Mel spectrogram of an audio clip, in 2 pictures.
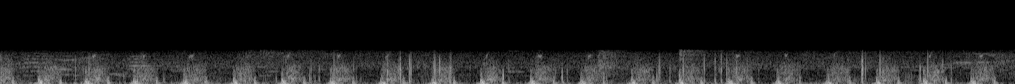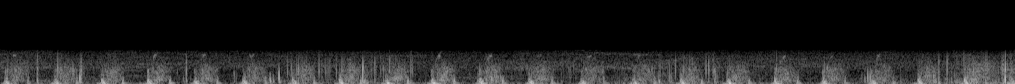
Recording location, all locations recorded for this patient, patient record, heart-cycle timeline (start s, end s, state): mitral valve (MV)
aortic valve (AV)+pulmonary valve (PV)+tricuspid valve (TV)+mitral valve (MV)
#Age: Adolescent
#Sex: Female
#Height: 141.0 cm
#Weight: 34.4 kg
#Pregnancy status: False
#Murmur: Present
#Murmur locations: mitral valve (MV)+tricuspid valve (TV)
#Most audible location: mitral valve (MV)
#Systolic murmur timing: Holosystolic
#Systolic murmur shape: Decrescendo
#Systolic murmur grading: I/VI
#Systolic murmur pitch: Medium
#Systolic murmur quality: Blowing
#Diastolic murmur timing: nan
#Diastolic murmur shape: nan
#Diastolic murmur grading: nan
#Diastolic murmur pitch: nan
#Diastolic murmur quality: nan
#Outcome: Abnormal
#Campaign: 2015 screening campaign
0.00	0.16	unannotated
0.16	0.34	diastole
0.34	0.47	S1
0.47	0.56	systole
0.56	0.66	S2
0.66	0.84	diastole
0.84	0.96	S1
0.96	1.06	systole
1.06	1.14	S2
1.14	1.30	diastole
1.30	1.44	S1
1.44	1.54	systole
1.54	1.64	S2
1.64	1.82	diastole
1.82	1.94	S1
1.94	2.02	systole
2.02	2.12	S2
2.12	2.30	diastole
2.30	2.46	S1
2.46	2.54	systole
2.54	2.62	S2
2.62	2.80	diastole
2.80	2.92	S1
2.92	3.02	systole
3.02	3.10	S2
3.10	3.28	diastole
3.28	3.40	S1
3.40	3.50	systole
3.50	3.60	S2
3.60	3.78	diastole
3.78	3.89	S1
3.89	4.01	systole
4.01	4.08	S2
4.08	4.29	diastole
4.29	4.41	S1
4.41	4.50	systole
4.50	4.62	S2
4.62	4.78	diastole
4.78	4.90	S1
4.90	5.00	systole
5.00	5.10	S2
5.10	5.28	diastole
5.28	5.42	S1
5.42	5.50	systole
5.50	5.60	S2
5.60	5.80	diastole
5.80	5.92	S1
5.92	6.02	systole
6.02	6.10	S2
6.10	6.28	diastole
6.28	6.40	S1
6.40	6.50	systole
6.50	6.58	S2
6.58	6.76	diastole
6.76	6.88	S1
6.88	6.98	systole
6.98	7.08	S2
7.08	7.28	diastole
7.28	7.38	S1
7.38	7.48	systole
7.48	7.56	S2
7.56	7.74	diastole
7.74	7.86	S1
7.86	7.98	systole
7.98	8.04	S2
8.04	8.26	diastole
8.26	8.36	S1
8.36	8.46	systole
8.46	8.56	S2
8.56	8.74	diastole
8.74	8.85	S1
8.85	8.95	systole
8.95	9.06	S2
9.06	9.22	diastole
9.22	9.32	S1
9.32	9.44	systole
9.44	9.52	S2
9.52	9.70	diastole
9.70	9.82	S1
9.82	9.92	systole
9.92	10.02	S2
10.02	10.20	diastole
10.20	10.32	S1
10.32	10.42	systole
10.42	10.50	S2
10.50	10.68	diastole
10.68	10.84	S1
10.84	10.92	systole
10.92	11.00	S2
11.00	11.14	diastole
11.14	11.28	S1
11.28	11.36	systole
11.36	11.44	S2
11.44	11.61	diastole
11.61	11.71	S1
11.71	11.83	systole
11.83	11.92	S2
11.92	12.08	diastole
12.08	12.20	S1
12.20	12.30	systole
12.30	12.38	S2
12.38	12.56	diastole
12.56	12.68	S1
12.68	12.78	systole
12.78	12.90	S2
12.90	13.06	diastole
13.06	13.18	S1
13.18	13.26	systole
13.26	13.36	S2
13.36	13.52	diastole
13.52	13.64	S1
13.64	13.74	systole
13.74	13.86	S2
13.86	14.00	diastole
14.00	14.11	S1
14.11	14.20	systole
14.20	14.30	S2
14.30	14.46	diastole
14.46	14.55	S1
14.55	14.66	systole
14.66	14.76	S2
14.76	14.92	diastole
14.92	15.06	S1
15.06	15.12	systole
15.12	15.24	S2
15.24	15.42	diastole
15.42	15.54	S1
15.54	15.62	systole
15.62	15.74	S2
15.74	15.94	diastole
15.94	16.06	S1
16.06	16.18	systole
16.18	16.26	S2
16.26	16.46	diastole
16.46	16.59	S1
16.59	16.68	systole
16.68	16.78	S2
16.78	16.94	diastole
16.94	17.06	S1
17.06	17.14	systole
17.14	17.24	S2
17.24	17.42	diastole
17.42	17.54	S1
17.54	17.62	systole
17.62	17.72	S2
17.72	17.88	diastole
17.88	18.00	S1
18.00	18.10	systole
18.10	18.20	S2
18.20	18.38	diastole
18.38	18.48	S1
18.48	18.58	systole
18.58	18.64	S2
18.64	18.84	diastole
18.84	18.98	S1
18.98	19.06	systole
19.06	19.16	S2
19.16	19.32	diastole
19.32	19.42	S1
19.42	19.50	systole
19.50	19.62	S2
19.62	19.78	diastole
19.78	20.30	unannotated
